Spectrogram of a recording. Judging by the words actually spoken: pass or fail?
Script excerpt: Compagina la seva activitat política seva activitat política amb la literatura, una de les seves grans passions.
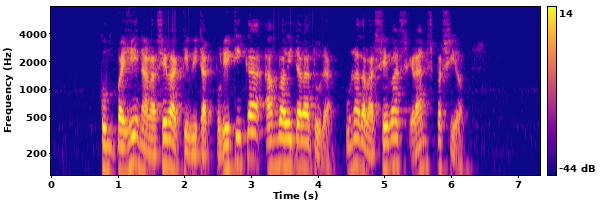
fail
